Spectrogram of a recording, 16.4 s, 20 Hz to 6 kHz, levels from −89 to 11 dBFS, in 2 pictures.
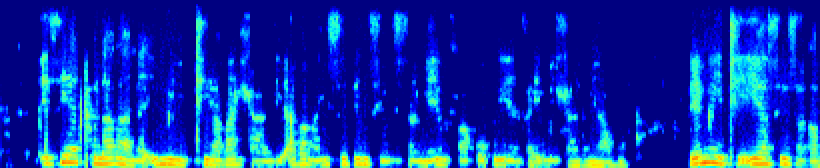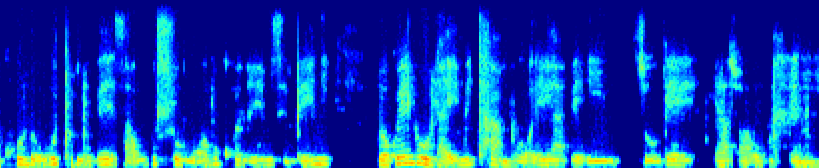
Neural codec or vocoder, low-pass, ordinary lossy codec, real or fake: vocoder, 44.1 kHz, 128 mel bands every 512 samples, BigVGAN v2; 5.4 kHz; Opus, 24 kbps; fake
